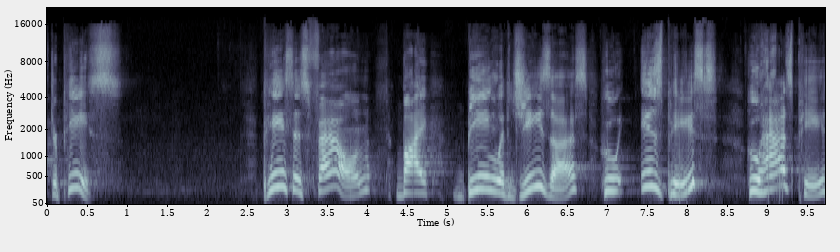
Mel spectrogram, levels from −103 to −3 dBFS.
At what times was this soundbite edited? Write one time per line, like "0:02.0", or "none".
none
